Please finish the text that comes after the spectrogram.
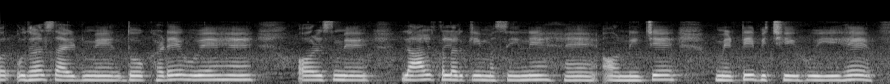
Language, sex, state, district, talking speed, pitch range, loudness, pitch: Hindi, female, Uttar Pradesh, Lalitpur, 135 wpm, 200-215 Hz, -14 LUFS, 205 Hz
